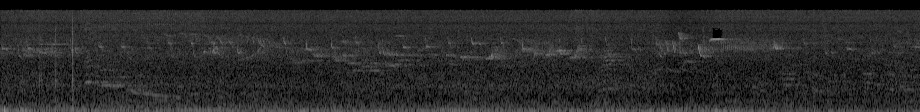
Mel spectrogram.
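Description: Songbirds singing, a steady run of short chirps and trills that thins out near the end, over a faint low steady rumble.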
